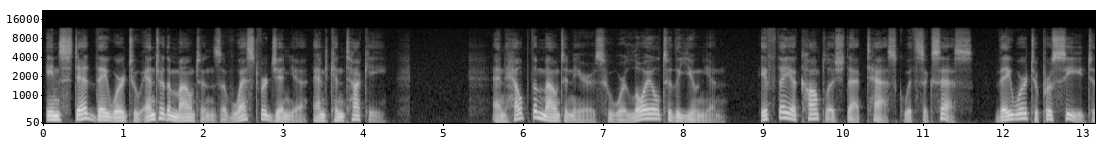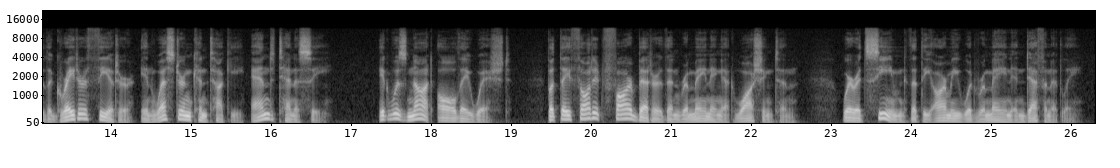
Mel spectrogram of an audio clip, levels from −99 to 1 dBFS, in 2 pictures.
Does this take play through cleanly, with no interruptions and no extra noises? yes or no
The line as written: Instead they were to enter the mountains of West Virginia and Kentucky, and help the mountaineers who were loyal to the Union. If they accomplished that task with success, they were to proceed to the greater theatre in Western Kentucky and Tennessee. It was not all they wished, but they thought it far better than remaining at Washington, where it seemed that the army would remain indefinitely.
yes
